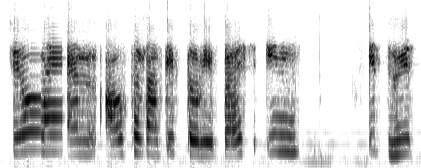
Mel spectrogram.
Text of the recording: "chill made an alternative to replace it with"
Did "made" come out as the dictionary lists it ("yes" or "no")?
no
